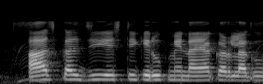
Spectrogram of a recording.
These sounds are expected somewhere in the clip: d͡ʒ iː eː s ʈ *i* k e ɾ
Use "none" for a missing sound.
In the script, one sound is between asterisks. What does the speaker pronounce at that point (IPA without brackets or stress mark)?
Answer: i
